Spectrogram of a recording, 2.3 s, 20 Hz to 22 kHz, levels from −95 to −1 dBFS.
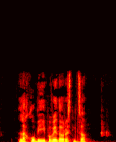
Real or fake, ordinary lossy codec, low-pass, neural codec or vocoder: fake; AAC, 64 kbps; 10.8 kHz; vocoder, 44.1 kHz, 128 mel bands every 512 samples, BigVGAN v2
